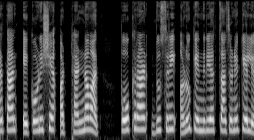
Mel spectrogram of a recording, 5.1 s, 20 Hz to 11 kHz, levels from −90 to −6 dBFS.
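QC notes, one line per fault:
No faults heard in this speech recording.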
